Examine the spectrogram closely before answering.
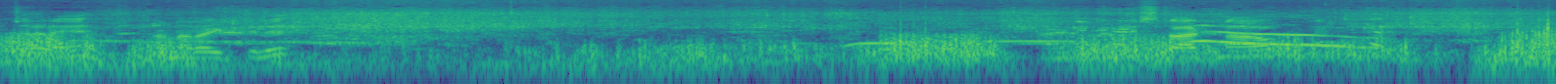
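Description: Footsteps splash through shallow water close by.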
